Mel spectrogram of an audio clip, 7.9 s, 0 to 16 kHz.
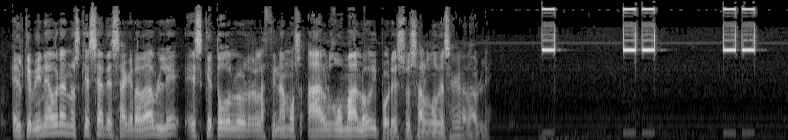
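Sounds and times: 
speech: 0.1s - 5.2s
phone wake-up alarm beeping in high-pitched electronic bursts: 5.4s - 5.6s, 6.2s - 6.6s, 7.2s - 7.6s.

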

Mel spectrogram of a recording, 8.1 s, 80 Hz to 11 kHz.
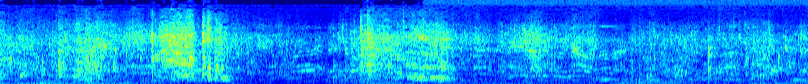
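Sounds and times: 
broom scrubbing and pushing floodwater across a floor: 0.0s - 8.0s
murmur of people: 0.0s - 8.0s.

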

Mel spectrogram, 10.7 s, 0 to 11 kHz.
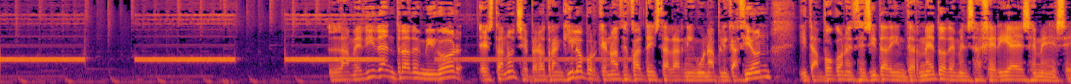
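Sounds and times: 
mobile phone emergency alert alarm tone: 0.0s - 6.5s
speech: 3.3s - 10.7s.

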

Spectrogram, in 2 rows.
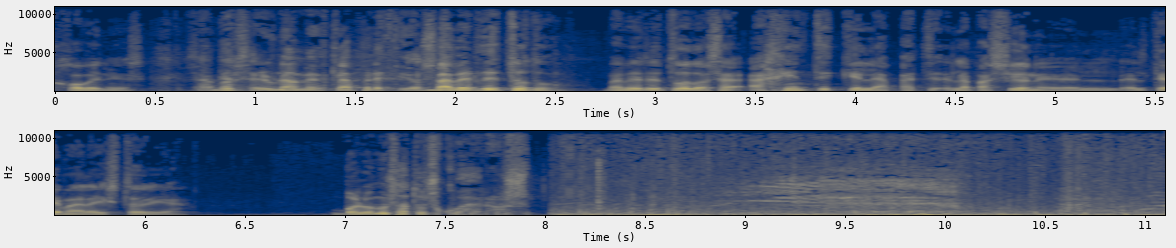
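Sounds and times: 
speech: 0.0s - 8.6s
horse whinnying shrilly: 8.6s - 11.0s.

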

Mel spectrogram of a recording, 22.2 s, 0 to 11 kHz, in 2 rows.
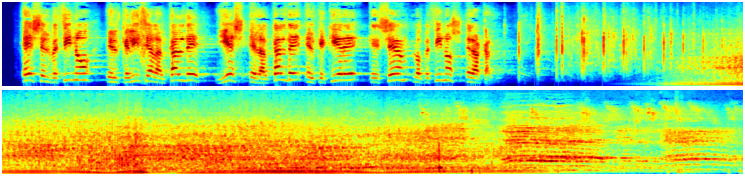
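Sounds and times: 
speech: 0.4s - 7.4s
low engine rumble: 9.8s - 20.5s
flock of sheep bleating: 16.6s - 22.2s.

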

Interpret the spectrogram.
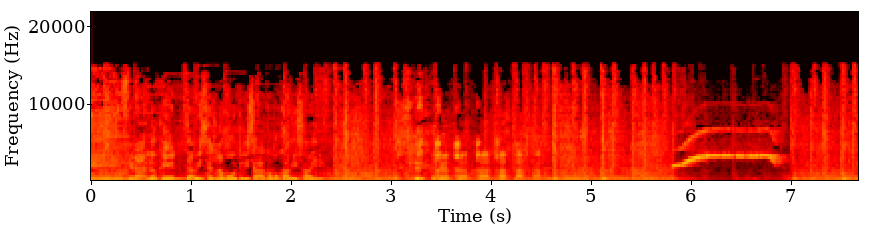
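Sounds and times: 
busy music: 0.0s - 7.6s
speech: 0.4s - 5.1s
laughter: 3.0s - 4.9s
sharp whistle calling a fox: 5.8s - 7.0s.

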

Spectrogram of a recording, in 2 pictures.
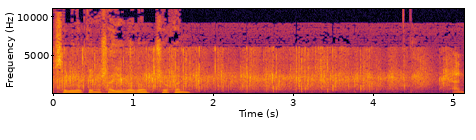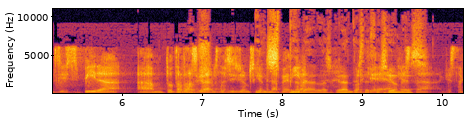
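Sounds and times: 
audience applause at a political campaign rally: 0.0s - 5.1s
speech: 0.1s - 1.9s, 5.0s - 10.2s.

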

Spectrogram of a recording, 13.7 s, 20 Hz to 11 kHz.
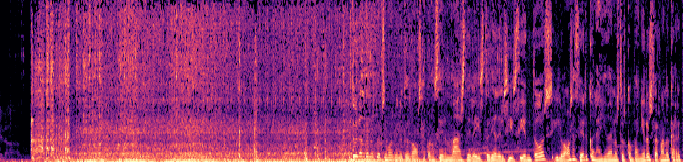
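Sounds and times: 
SEAT 600 car engine idling and revving: 0.4s - 12.1s
small car engine sputtering to life: 0.6s - 10.7s
speech: 7.0s - 13.6s.

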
